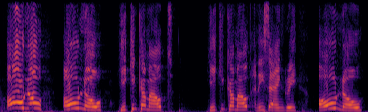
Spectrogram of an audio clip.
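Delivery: loud, high panicked yelps; panicked cry. Real, not acted. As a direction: squeal as the golem charges. Golem breaks out angry.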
